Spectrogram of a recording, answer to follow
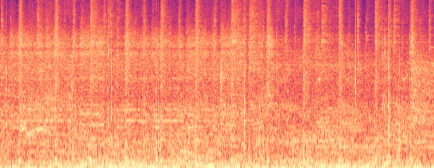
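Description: Skateboard wheels rolling over smooth concrete ramps, heard under loud music with a steady beat.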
